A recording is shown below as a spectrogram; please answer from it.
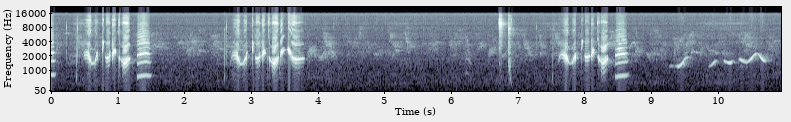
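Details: Parrot talking, said to speak Punjabi sentences: bursts of squawky, speech-like syllables with wavering, voice-like tones, in three main phrases with pauses, then a softer run of short rising notes at the end.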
